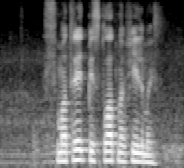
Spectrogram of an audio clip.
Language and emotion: Russian, neutral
